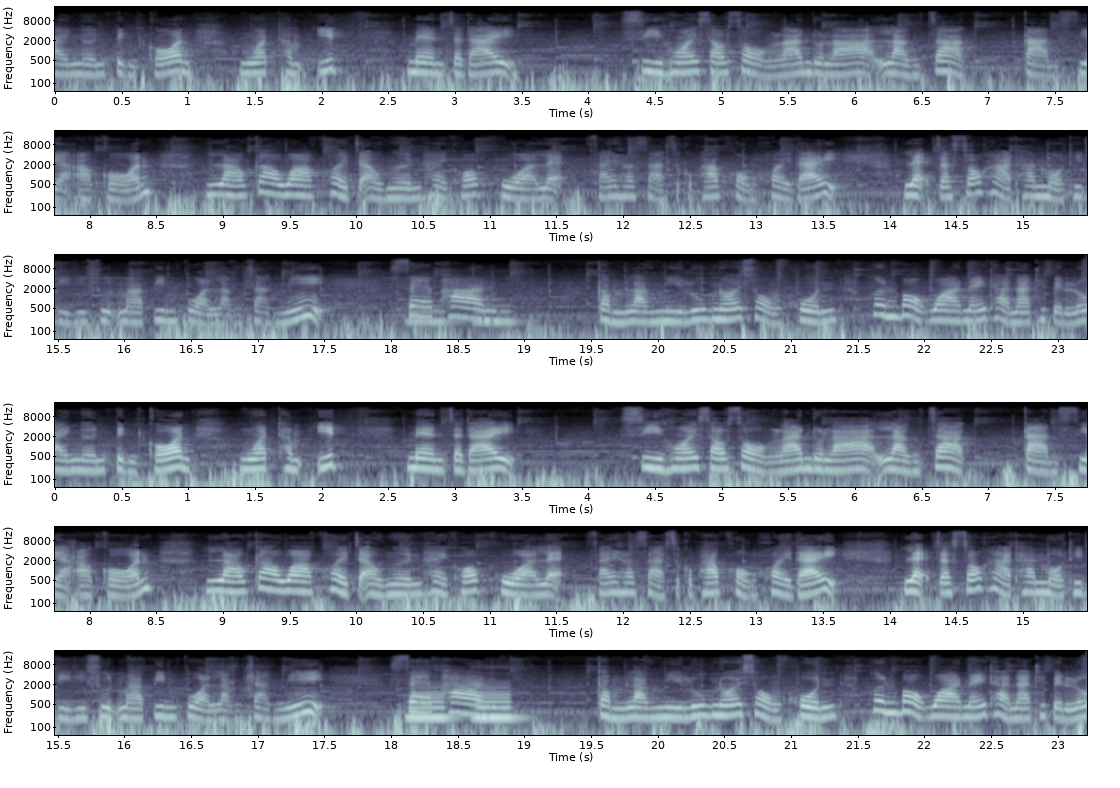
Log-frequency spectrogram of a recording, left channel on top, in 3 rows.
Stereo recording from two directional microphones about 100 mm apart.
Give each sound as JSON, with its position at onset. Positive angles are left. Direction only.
{"t": 0.0, "sound": "a woman's voice", "side_deg": -50}
{"t": 1.5, "sound": "a woman's voice", "side_deg": -50}
{"t": 2.7, "sound": "a woman's voice", "side_deg": -45}
{"t": 7.4, "sound": "a woman's voice", "side_deg": -40}
{"t": 13.3, "sound": "speech", "side_deg": -55}
{"t": 14.1, "sound": "a woman's voice", "side_deg": -40}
